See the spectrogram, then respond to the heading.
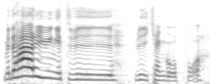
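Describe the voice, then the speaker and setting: Bright, crisp-voiced woman preaching. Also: fairly high pitch, big pitch swings, no room sound, studio quality. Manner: casual and chatty, with many fillers and frequent laughs. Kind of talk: informal sermon to a congregation.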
